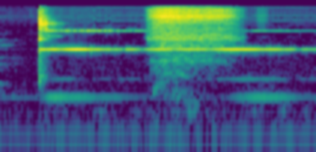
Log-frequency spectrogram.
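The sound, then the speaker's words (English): A struck, bell-like healing tone, the love heart chakra frequency, rings out and holds steady with bright high overtones, joined midway by a brief wash of airy shimmering noise before it fades. “This is the love heart chakra frequency.”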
